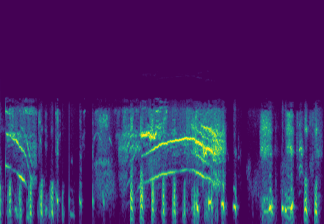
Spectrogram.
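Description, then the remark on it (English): Loud screeching like a cat being strangled, heard outdoors on Orcas Island after a sliding glass door is opened: harsh, rising and falling wails, with one long drawn-out screech in the middle and choppy yowls before and after. No talking. “The hell was that? I opened the sliding glass door. Like a cat was being strangled or something.”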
